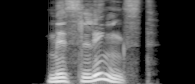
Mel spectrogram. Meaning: second-person singular present of misslingen
- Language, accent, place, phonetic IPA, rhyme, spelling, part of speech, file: German, Germany, Berlin, [mɪsˈlɪŋst], -ɪŋst, misslingst, verb, De-misslingst.ogg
